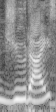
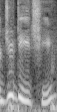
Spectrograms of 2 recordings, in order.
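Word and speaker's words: Giudice: was with my girl Teresa judice or jichi depending on how you like to pronounce it okay and we went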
